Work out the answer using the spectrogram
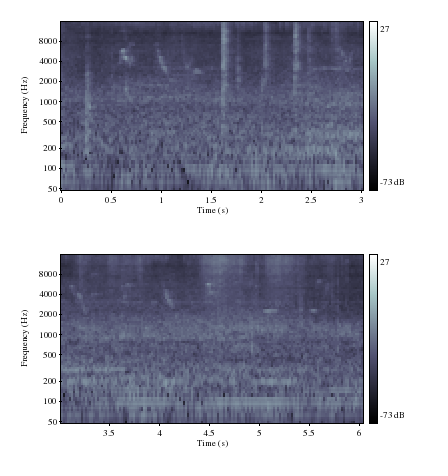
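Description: Small birds chirping now and then over a low steady hum, with a few sharp clicks.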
